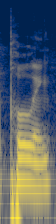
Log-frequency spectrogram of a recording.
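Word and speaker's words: Pulling: So in Richmond, Virginia, this lady called Patricia Pooling, am I saying that right, Kate? – Yeah.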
